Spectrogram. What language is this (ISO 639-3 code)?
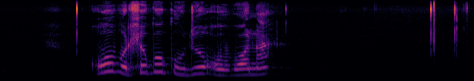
nso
